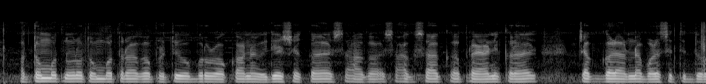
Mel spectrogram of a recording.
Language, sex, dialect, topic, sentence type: Kannada, male, Dharwad Kannada, banking, statement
